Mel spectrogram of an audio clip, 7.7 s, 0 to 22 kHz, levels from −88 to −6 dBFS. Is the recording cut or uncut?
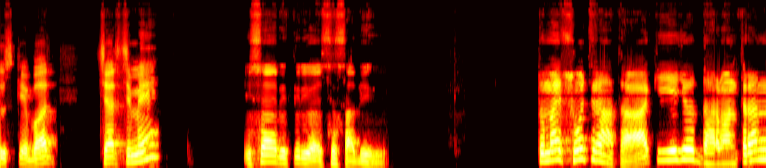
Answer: uncut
